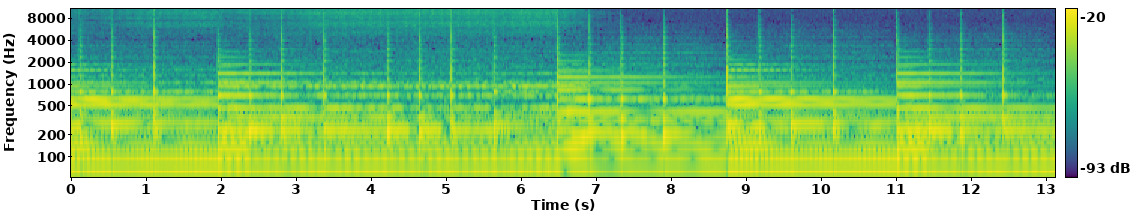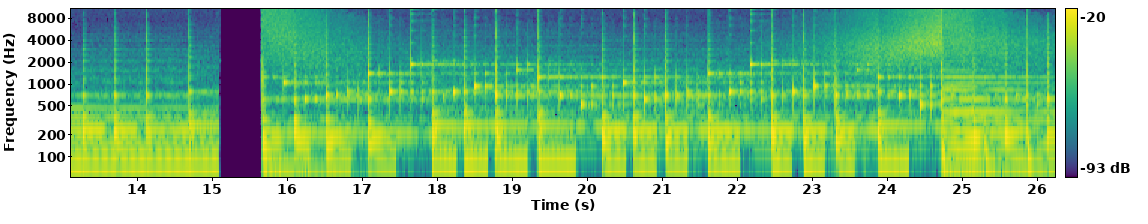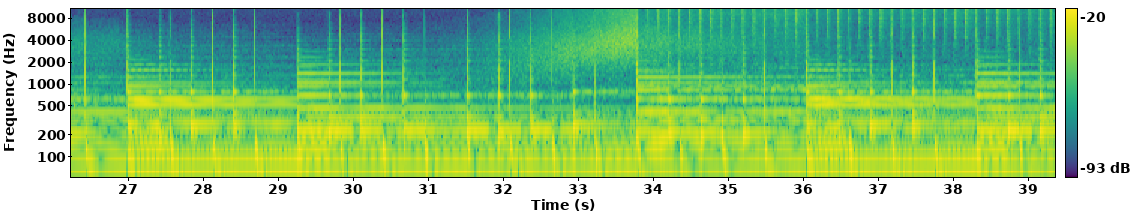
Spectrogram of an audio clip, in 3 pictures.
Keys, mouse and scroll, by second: 1.4 click, 1.8 scroll up 1, 2.3 scroll down 1, 3.2 click, 4.4 scroll up 1, 5.4 click, 7.9 ctrl+l, 9.0 scroll up 1, 9.5 click, 11.9 scroll down 1, 13.2 click, 15.4 scroll up 1, 16.7 click, 19.5 scroll down 1, 20.1 click, 24.9 ctrl+Num_Lock, 25.0 ctrl+l, 26.7 click, 30.5 scroll up 1, 31.1 click, 34.0 click, 35.7 scroll down 1, 36.8 scroll up 1, 38.2 scroll up 1, 38.7 click.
